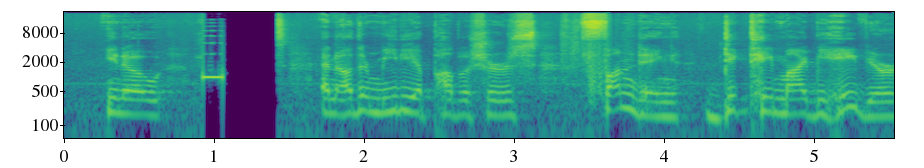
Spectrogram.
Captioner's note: beeps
